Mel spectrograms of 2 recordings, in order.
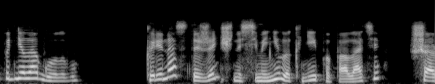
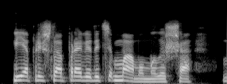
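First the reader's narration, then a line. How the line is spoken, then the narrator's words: Awkward chuckle. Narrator (Russian): Мэри неловко хохотнула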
